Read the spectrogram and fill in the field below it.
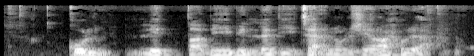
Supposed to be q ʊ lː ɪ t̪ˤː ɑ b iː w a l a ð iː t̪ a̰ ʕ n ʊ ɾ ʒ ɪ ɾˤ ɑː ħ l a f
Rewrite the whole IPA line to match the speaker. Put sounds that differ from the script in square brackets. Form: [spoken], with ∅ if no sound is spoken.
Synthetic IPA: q ʊ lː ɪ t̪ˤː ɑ b iː [b] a [lː] a ð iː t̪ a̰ ʕ n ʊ [l] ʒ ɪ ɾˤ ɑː ħ l a [h]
